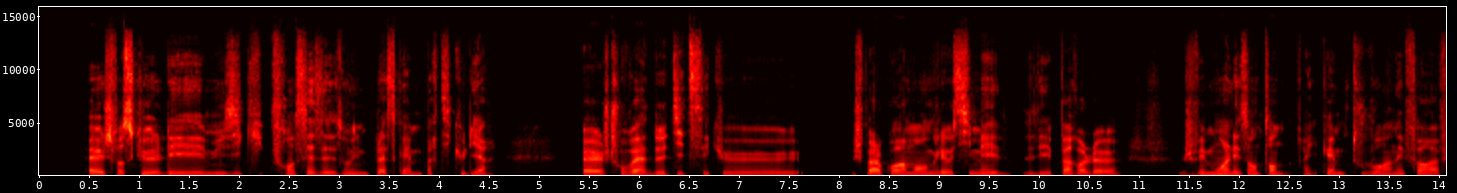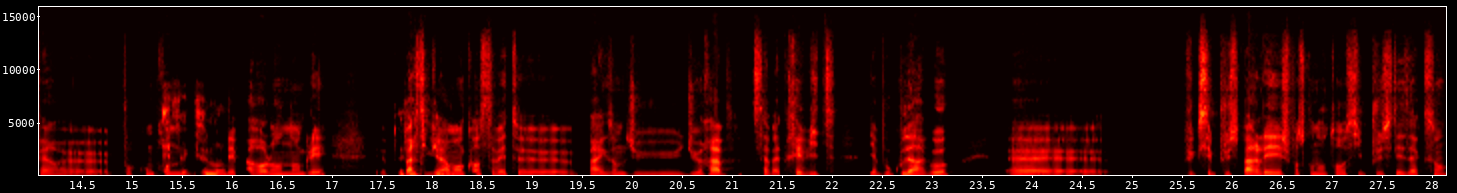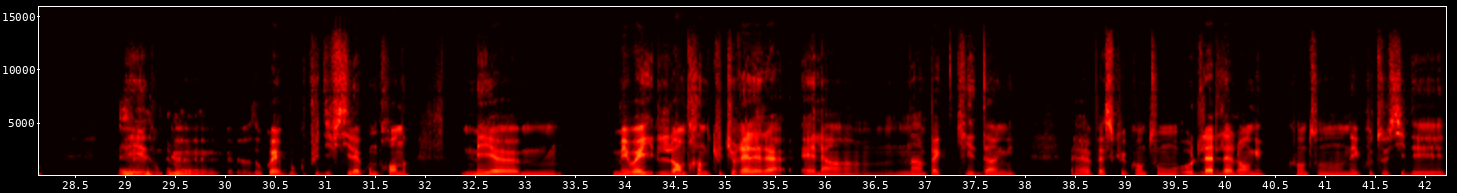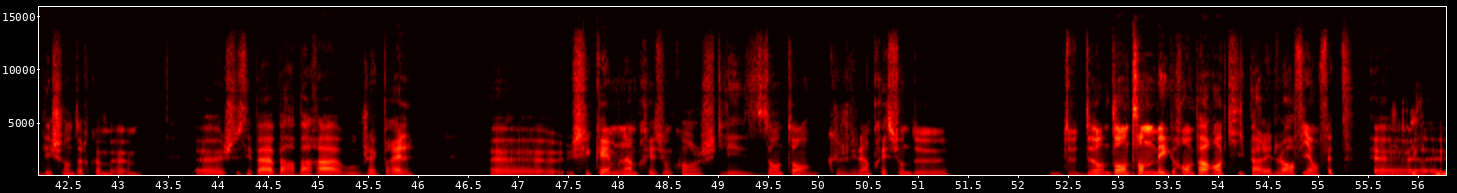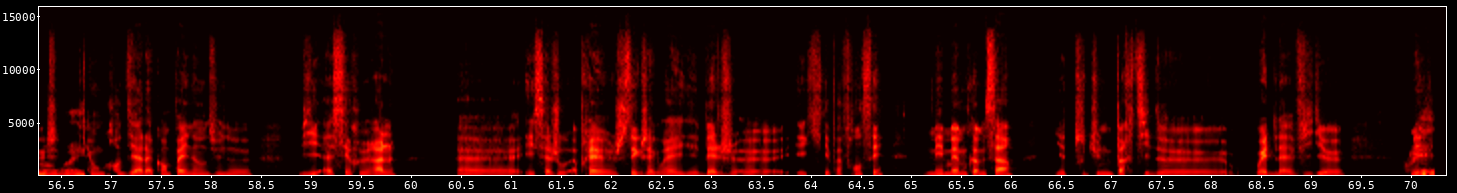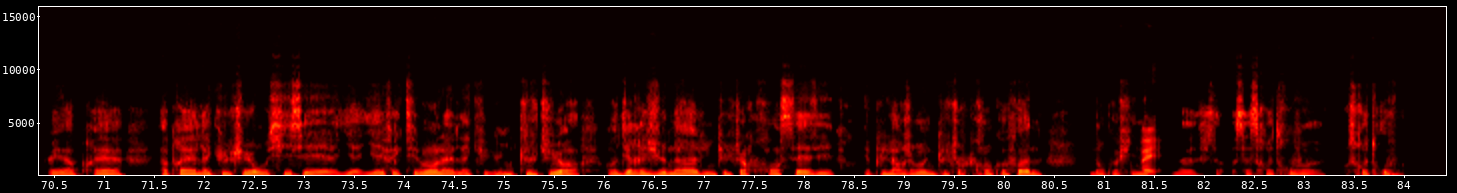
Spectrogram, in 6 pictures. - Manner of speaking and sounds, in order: unintelligible speech; unintelligible speech; other background noise
- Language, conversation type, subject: French, podcast, Comment ta culture a-t-elle influencé tes goûts musicaux ?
